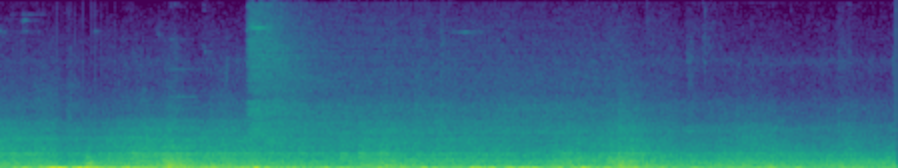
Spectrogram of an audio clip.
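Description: Kintetsu electric train moving through the station: a loud low rumble of wheels on rail with a few short knocks, easing off near the end.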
